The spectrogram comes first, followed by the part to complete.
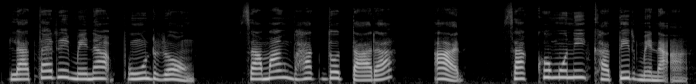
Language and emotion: Santali, neutral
